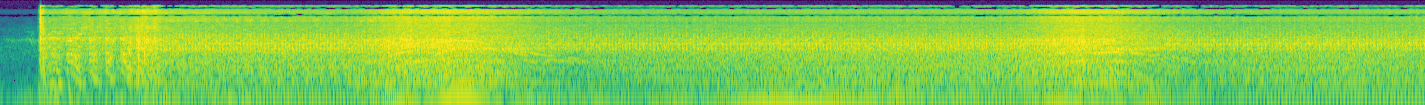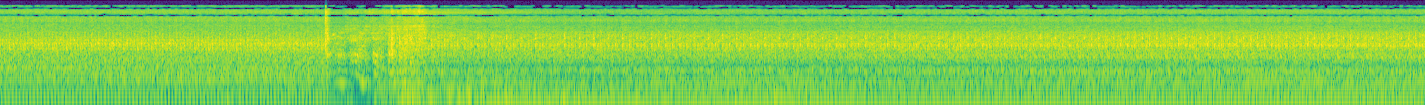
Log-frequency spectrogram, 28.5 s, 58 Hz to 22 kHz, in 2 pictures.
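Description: Land Rover Defender 110's turbodiesel engine starting up, then revved twice in short rising blips before settling into a steady idle. A couple of sharp knocks sound over the idle a little past halfway.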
